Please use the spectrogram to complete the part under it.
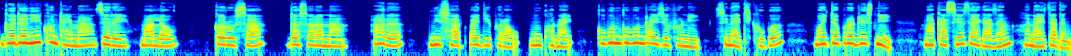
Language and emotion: Bodo, neutral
